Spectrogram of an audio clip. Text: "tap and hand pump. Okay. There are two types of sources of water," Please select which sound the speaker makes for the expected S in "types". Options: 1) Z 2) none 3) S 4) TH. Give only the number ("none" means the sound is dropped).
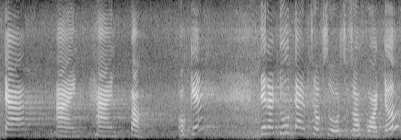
3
